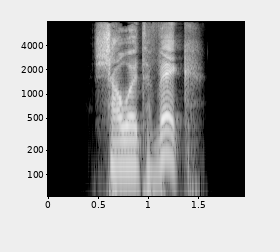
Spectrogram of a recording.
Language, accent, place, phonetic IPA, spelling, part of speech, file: German, Germany, Berlin, [ˌʃaʊ̯ət ˈvɛk], schauet weg, verb, De-schauet weg.ogg
- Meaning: second-person plural subjunctive I of wegschauen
